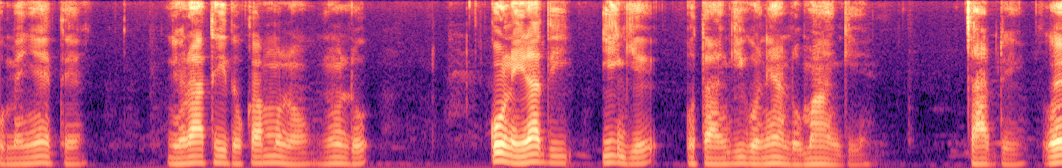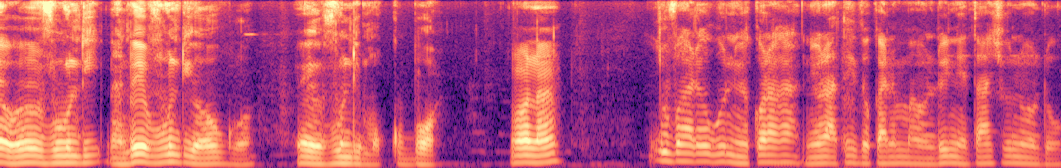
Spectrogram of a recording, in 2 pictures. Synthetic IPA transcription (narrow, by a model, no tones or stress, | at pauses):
omɛɲɛtɛ | neoɾatɛiðokamonɔnoːndo | konaiɾaði | iŋɡe | otaŋɡiɣwɔneandomaŋɡe | tadewɛevuːndinandoevuːndiɔoɣwɔ | nɛwevuːndimokuβwa | ŋɔna | ɲuvaɾeoɣwɔnewekɔɾaɣaneoɾatɛiðokanemaondoinetaʃonoːndo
